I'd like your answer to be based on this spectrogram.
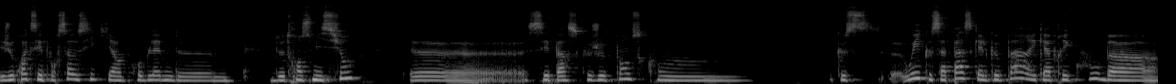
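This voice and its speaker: Over a very clean recording with a silent background, a dark, mellow tone unfolds at a very slow pace with long, frequent pauses and ordinary pitch variation. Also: woman. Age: 30s. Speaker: PhD student and mother. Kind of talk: interview, personal testimony. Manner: hesitant, many fillers.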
